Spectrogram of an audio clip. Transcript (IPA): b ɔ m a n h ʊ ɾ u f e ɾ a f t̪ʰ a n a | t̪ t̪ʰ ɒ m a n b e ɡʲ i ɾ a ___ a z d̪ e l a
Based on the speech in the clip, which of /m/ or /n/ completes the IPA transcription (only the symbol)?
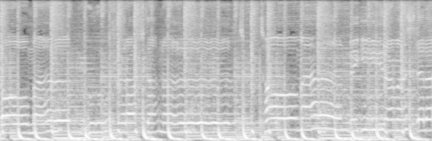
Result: m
